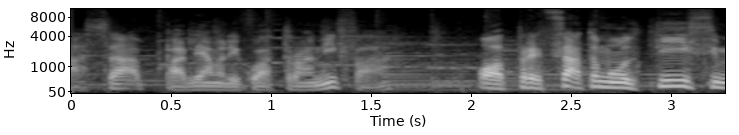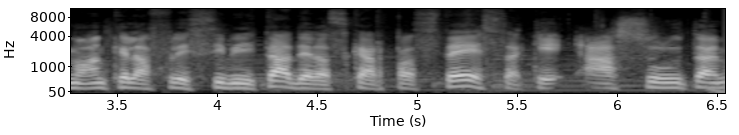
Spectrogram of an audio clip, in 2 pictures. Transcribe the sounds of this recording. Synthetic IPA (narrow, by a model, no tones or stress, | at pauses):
sa̰pa̰rljaːmod̪ikwa̰t̪ːɾoanːifa̰ɔapːɾet̪sːaːt̪omolt̪isːimoaŋk̟elaflesːibilit̪ad̪ːelːaskarpast̪esːak̟easːolut̪a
